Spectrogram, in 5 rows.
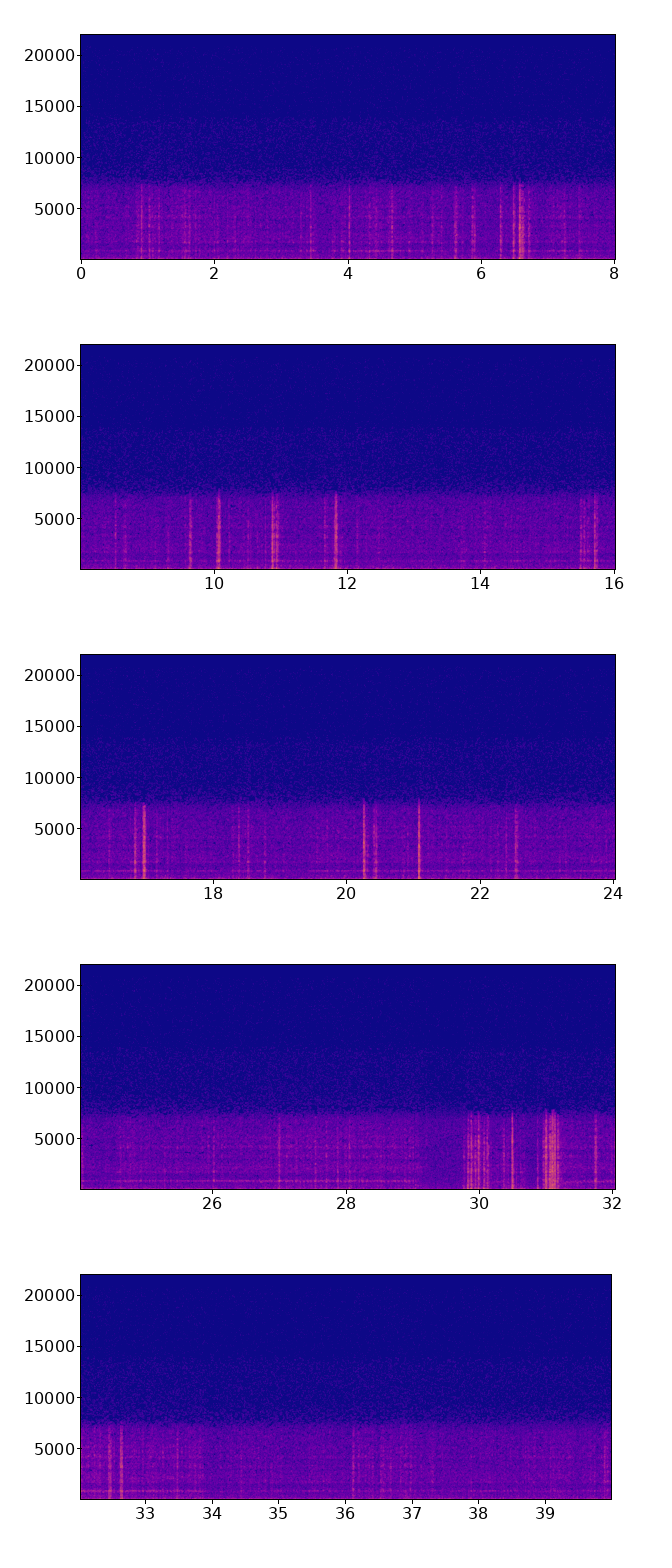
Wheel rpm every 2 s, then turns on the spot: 230, 230, 230, 230, 230, 230, 230, 230, 230, 230, 230, 230, 230, 220, 140, 140, 210, 220, 220, 230.
none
